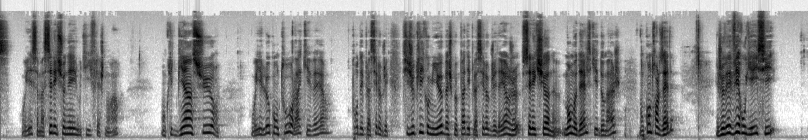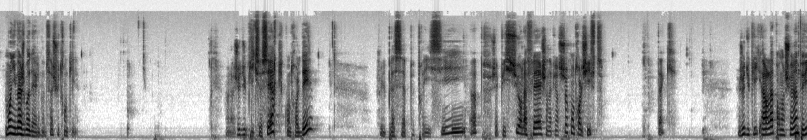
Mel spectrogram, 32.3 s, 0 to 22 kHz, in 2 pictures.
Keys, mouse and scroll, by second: 2.7-4.9 drag, 6.6 click, 7.0-8.0 scroll down 2, 8.2-11.8 drag, 11.8-12.4 scroll down 3, 12.9 ctrl+z, 16.0 click, 16.7 click, 17.2 click, 18.7 click, 19.5-20.5 ctrl+drag, 21.2 ctrl+d, 22.1-23.7 ctrl+drag, 23.7-24.9 scroll down 2, 24.9-25.6 scroll down 1, 26.4-29.2 drag, 30.0-30.8 scroll down 2, 30.3 space, 30.8-31.4 scroll down 1, 31.4 ctrl+scroll down 1, 32.1 ctrl+Delete.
